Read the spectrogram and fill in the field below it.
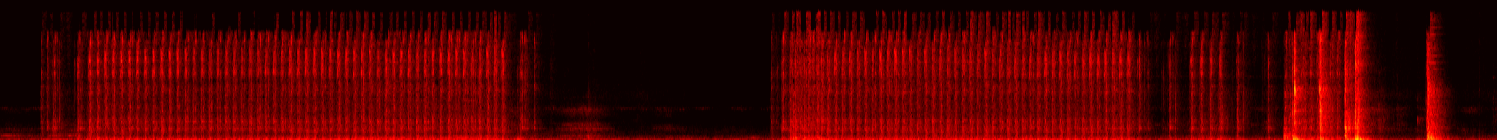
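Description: Sewing machine stitching the side seam of tailored shorts, running in long steady bursts with a pause between, then a few short stop-start runs near the end.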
